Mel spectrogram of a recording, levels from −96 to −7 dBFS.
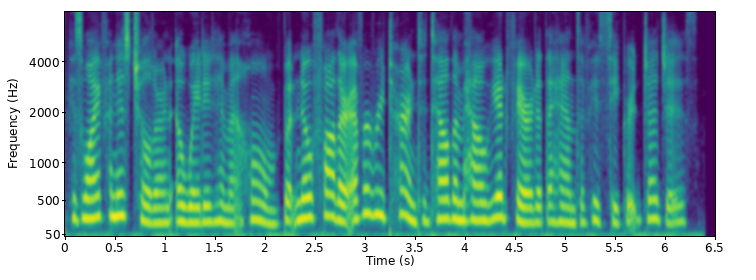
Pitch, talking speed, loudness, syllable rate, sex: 235 Hz, 260 wpm, -16 LUFS, 6.1 syllables/s, female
